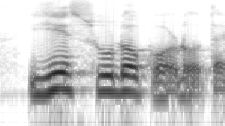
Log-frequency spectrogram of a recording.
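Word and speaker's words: pseudo: लिख रहे हो तो सूडो कोड यह पी इसमें जो है ना साइलेंट होता है सूडो कोड लज है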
